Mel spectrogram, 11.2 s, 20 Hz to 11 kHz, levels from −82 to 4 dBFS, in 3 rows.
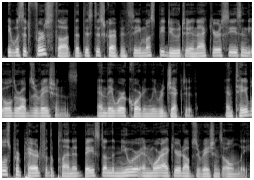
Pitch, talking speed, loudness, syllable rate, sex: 120 Hz, 200 wpm, -18 LUFS, 6.5 syllables/s, male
